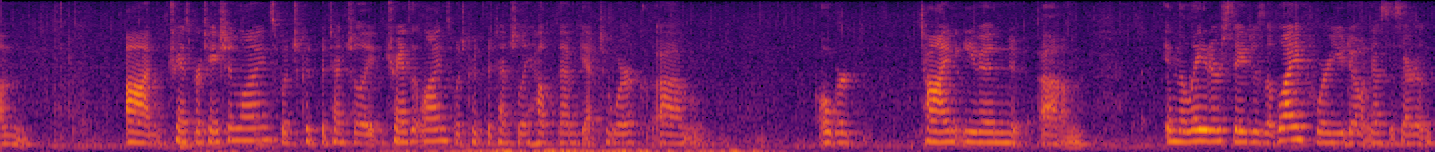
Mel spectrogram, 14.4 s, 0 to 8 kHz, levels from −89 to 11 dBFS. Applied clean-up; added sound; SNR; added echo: none; Rain; 14 dB; none.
